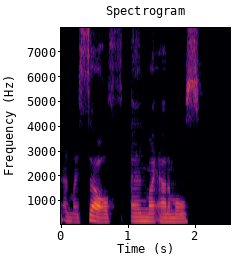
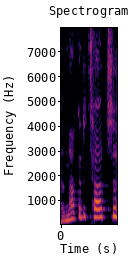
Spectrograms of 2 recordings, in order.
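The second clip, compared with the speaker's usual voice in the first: reassuring her daughter; 11 semitones higher, faster than usual. Retold or imitated. Mom reassuring daughter, retold.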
